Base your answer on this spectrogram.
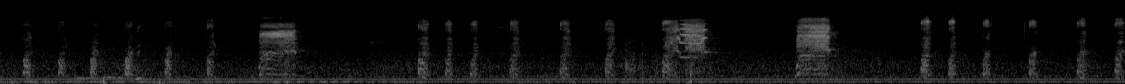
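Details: Squirrel giving an odd vocal display: rapid dry clicks repeated in loose series, broken by three longer raspy, breathy bursts, with a constant low hum underneath.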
